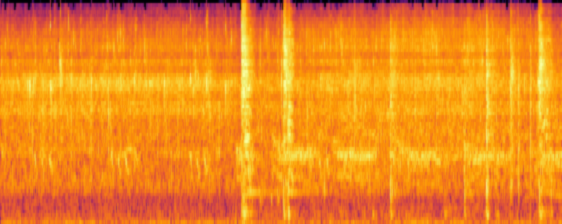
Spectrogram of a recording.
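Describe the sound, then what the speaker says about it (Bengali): Chopped onion and green chilli sizzle steadily in hot oil, a dense crackling hiss broken by a few sharper clinks and stirring knocks, close and fairly loud with no talking. "ওই তেলের মধ্যে দিচ্ছি পেঁয়াজ কুচি কাঁচা লঙ্কা কুচি"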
